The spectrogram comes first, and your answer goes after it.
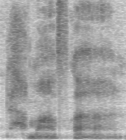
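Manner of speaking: slow whispered "dah maafkan"; whispered plea. Real, not acted. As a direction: breathe the advice softly. Menasihati dengan lembut. (bisikan lembut agar memaafkan)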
